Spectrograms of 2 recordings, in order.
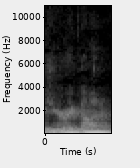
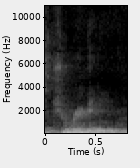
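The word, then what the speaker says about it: Gerygone: Most people say Jerrygon. Apparently it's jergony.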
